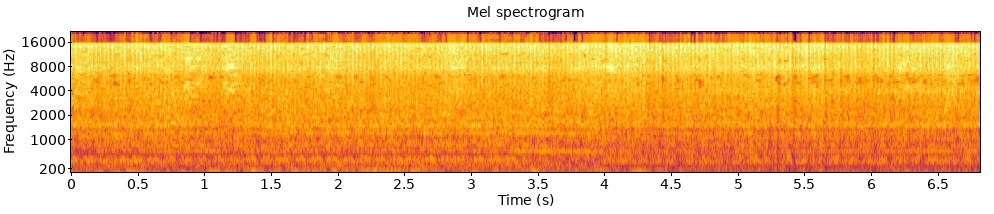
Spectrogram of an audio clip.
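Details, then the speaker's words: Hyundai Atoz GLS 2001 petrol engine at idle after changing to 20W-50 oil: smooth, even idle with steady low hum, no knocks or ticks; sounds healthy. "Jadi beginilah bunyinya setelah mengganti oli ke 20W-50."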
